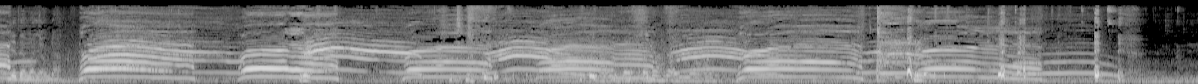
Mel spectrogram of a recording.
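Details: Domestic cat yowling at a rival it meets, with head-butting: long drawn-out wailing yowls, each rising then falling, repeated about every one to two seconds in overlapping bursts; faint background noise.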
